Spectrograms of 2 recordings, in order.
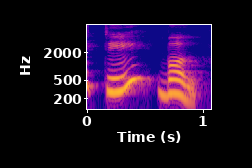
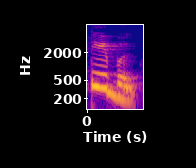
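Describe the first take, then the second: First: table broken into two parts, टे and बल, with a gap between; split into syllables. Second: Said in the usual way. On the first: Shown as a demonstration. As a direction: say table one syllable at a time. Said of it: "दो भागों में break करेंगे". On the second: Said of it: "तो दो भागों में break करेंगे".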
